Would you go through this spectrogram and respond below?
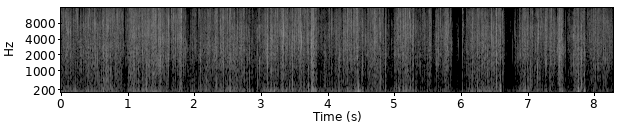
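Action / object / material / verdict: scrape / plastic poly mailer bag / plastic / none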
